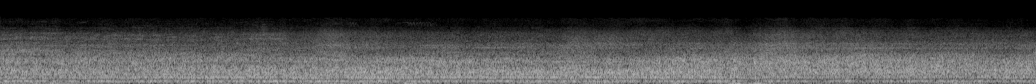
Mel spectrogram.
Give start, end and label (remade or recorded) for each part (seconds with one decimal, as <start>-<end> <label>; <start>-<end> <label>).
0.0-2.8 recorded; 2.8-3.5 remade; 3.5-5.4 recorded; 5.4-6.3 remade; 6.3-6.9 recorded; 6.9-7.8 remade; 7.8-10.4 recorded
